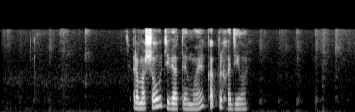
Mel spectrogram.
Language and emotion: Russian, neutral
